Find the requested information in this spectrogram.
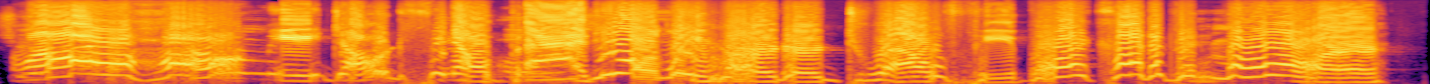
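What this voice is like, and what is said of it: Demonic cartoon mom impression. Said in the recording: “very demonic Marge impression”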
